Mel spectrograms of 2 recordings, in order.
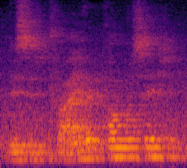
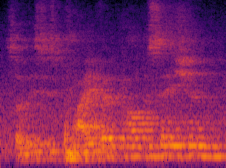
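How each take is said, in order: First: Soft, hushed repeat; quiet private tone. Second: Soft, hushed remark; quiet private tone. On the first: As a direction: say it again just as softly. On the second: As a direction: keep it between us at the table. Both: Shown as a demonstration. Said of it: "talking like this".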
